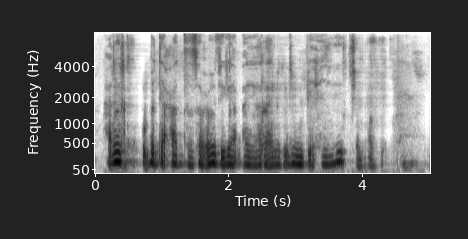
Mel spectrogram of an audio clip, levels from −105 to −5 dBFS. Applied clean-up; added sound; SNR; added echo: neural mask model Resemble Enhance denoiser.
